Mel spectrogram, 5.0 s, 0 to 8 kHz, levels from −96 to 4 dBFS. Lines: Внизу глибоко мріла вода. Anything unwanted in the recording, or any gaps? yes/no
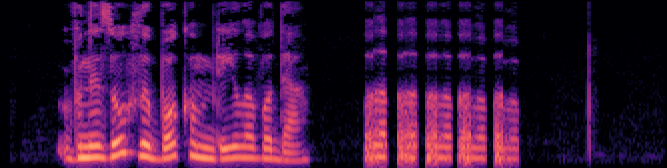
yes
